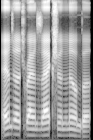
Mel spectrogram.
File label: web speech enter transaction number, voices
